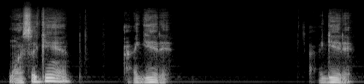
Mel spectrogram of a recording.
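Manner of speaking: usual speaking voice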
